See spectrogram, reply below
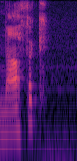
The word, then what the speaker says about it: Norfolk: Norfolk, Virginia. People there pronounce it Nafik.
